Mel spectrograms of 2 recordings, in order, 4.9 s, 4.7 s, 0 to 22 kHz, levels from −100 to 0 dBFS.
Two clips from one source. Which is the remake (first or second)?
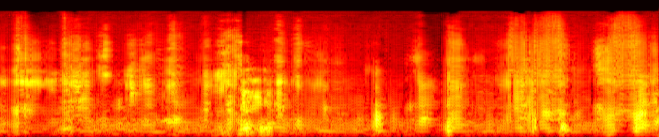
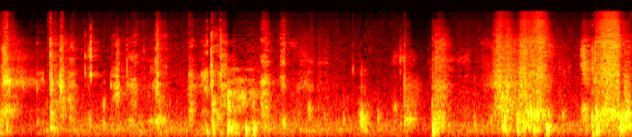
first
